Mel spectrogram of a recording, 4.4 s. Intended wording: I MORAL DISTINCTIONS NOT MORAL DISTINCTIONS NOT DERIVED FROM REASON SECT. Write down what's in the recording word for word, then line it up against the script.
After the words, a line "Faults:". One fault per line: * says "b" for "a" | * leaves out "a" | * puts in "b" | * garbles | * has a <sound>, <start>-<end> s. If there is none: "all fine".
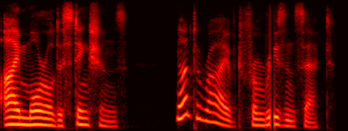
I MORAL DISTINCTIONS NOT DERIVED FROM REASON SECT.
Faults:
* leaves out "MORAL DISTINCTIONS NOT"
* has a dropout, 3.4-3.4 s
